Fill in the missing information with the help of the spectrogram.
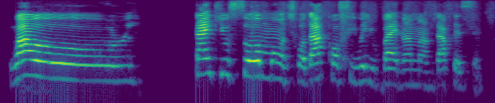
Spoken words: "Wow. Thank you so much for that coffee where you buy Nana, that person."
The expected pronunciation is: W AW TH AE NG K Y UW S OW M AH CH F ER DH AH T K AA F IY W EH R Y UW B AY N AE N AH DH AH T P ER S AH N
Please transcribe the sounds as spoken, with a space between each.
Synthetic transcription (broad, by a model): W AW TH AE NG K Y UW S OW M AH CH F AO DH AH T K AA F IY W EH Y UW B AY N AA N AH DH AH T P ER S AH N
